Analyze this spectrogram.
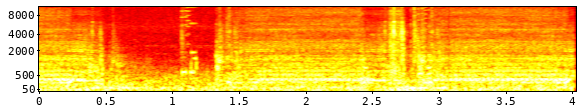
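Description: A heavy sliding door opens with a mechanical whoosh.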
